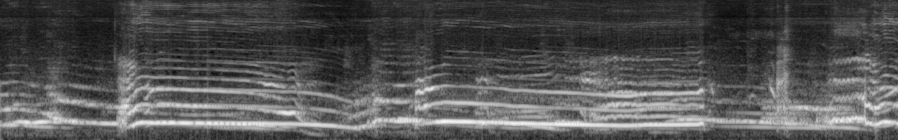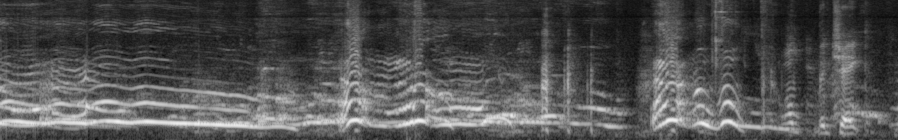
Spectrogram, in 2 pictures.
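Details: Pet Basset Hound named Pretzel howling indoors in reply to another basset howling on a screen; long sustained, wavering howls with rich harmonics, sliding slowly downward, broken by brief yips near the end.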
